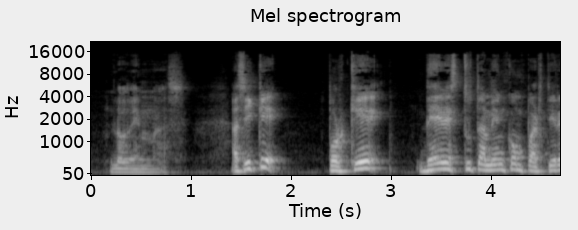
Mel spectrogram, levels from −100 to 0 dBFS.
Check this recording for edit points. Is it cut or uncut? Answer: uncut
